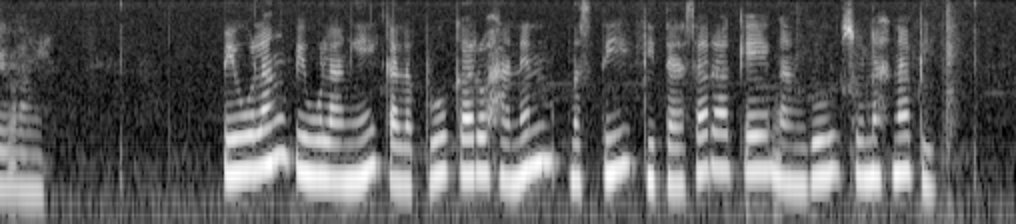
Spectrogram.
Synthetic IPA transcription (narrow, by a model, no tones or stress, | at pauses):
lŋ | piwulaŋpiwulaŋikaləb̥ukaɾohanɛnməst̪id̪̥i̤d̪̥a̤saɾakeŋaŋɡosunahnab̥i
